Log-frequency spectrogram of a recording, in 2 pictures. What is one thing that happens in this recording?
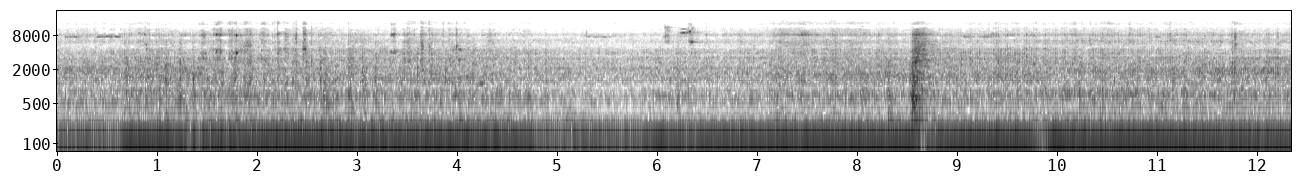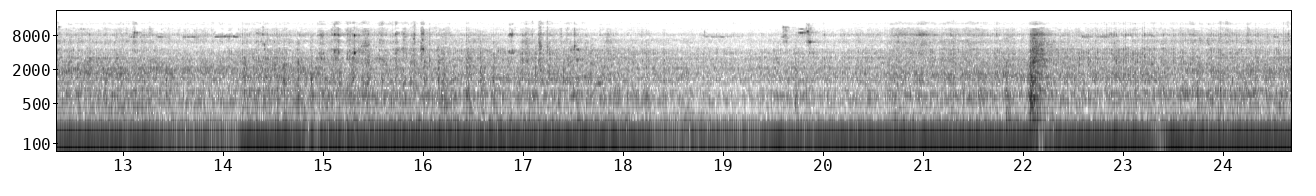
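A small bulldozer's diesel engine rumbles steadily close by.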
